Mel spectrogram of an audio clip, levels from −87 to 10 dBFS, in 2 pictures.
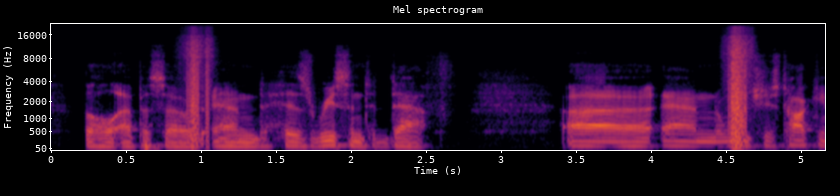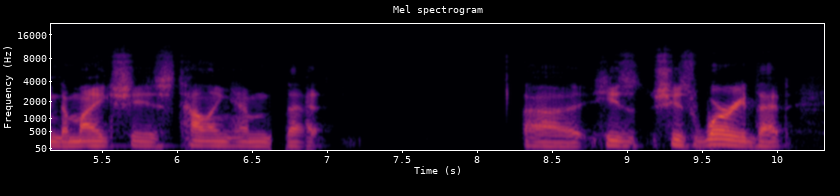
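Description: A wireless microphone noise hit occurs twice: as the analogue FM signal fades, receiver noise surges, giving a short swish of static from 0.81 to 1.15 s, between "the whole" and "his recent death", and again from 4.45 to 4.73 s, just before "talking to". At 6.62 to 6.74 s, packets likely stalled and the jitter buffer ran dry, causing a call audio freeze: the last sound is stretched for about 110 ms, then the audio picks up where it stopped with nothing lost. At 6.80 to 7.02 s, just after "she's telling him", a burst of packet loss means the receiver fills about 60 ms with a fading continuation of the last sound, then jumps ahead past roughly 60 ms of missing audio.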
